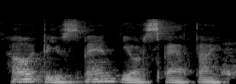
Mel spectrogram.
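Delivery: very slow model phrase. Shown as a demonstration.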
